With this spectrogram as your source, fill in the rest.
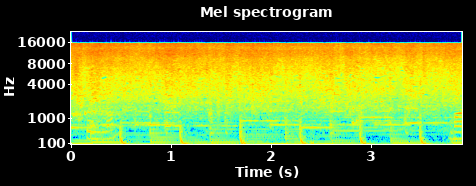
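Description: Masala fish curry with boiled pumpkin pieces is stirred in a hot pan. A loud, close sizzle runs throughout, with a rhythmic scraping of the spoon roughly twice a second.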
